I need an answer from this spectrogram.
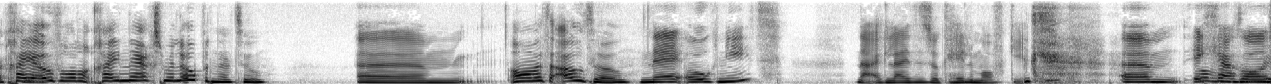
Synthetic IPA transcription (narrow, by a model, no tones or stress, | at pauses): χaːjəjowvərɑlˠχaːjənɛɹχənsmɪːlowpənnaːɹtu | əmʔɑ̰lˠmalˠmɛt̚dəʔawtownejʔowknit | no̰wʔɪ̰klɛjt̚ɪs̬okɦejləmaːlˠvəkɪ̰ | əmɪxaːxəʋon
